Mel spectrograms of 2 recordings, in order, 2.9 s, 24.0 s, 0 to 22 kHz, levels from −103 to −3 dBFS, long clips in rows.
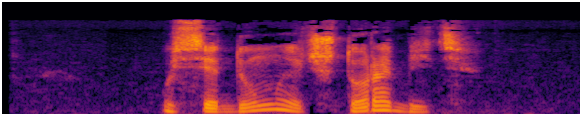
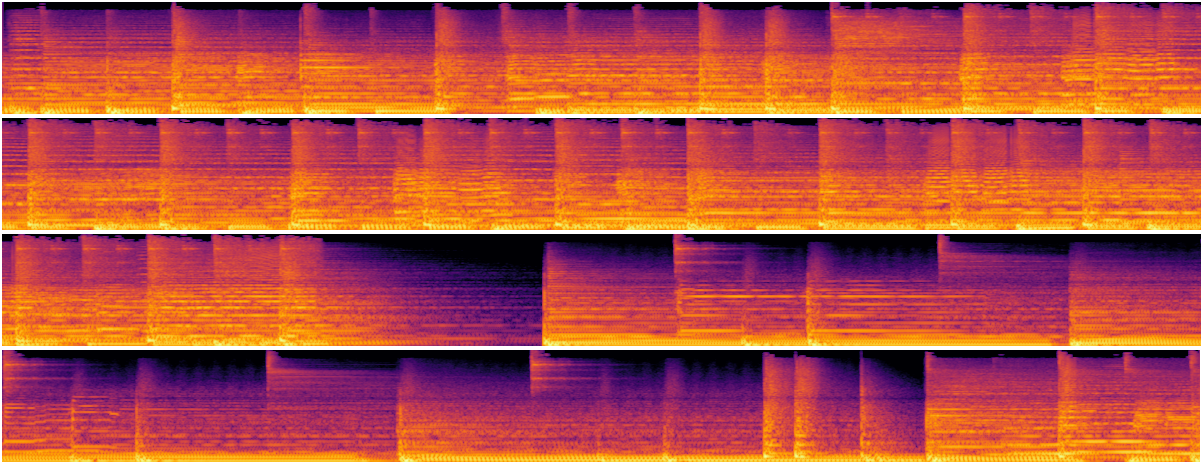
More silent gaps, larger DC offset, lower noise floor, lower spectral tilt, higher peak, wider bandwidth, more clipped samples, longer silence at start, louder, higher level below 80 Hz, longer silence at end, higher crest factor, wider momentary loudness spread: neither; neither; first, -69 dBFS vs -47 dBFS; second, -2 dB/octave vs -6 dB/octave; second, -6 dBFS vs 0 dBFS; second, 11.5 kHz vs over 20 kHz; neither; first, 0.8 s vs 0 s; second, -24 LUFS vs -15 LUFS; second, -58 dBFS vs -20 dBFS; first, 0.55 s vs 0 s; first, 22 dB vs 14 dB; first, 8 LU vs 5 LU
